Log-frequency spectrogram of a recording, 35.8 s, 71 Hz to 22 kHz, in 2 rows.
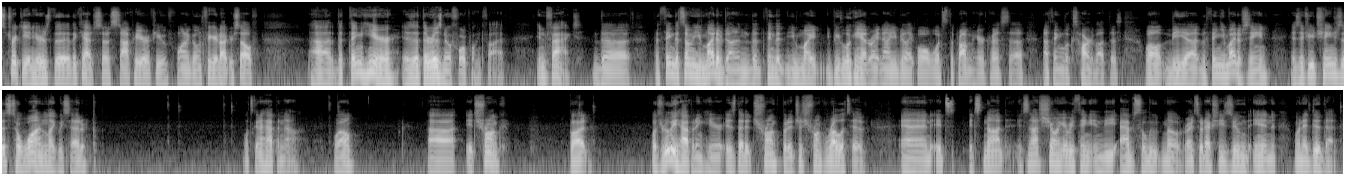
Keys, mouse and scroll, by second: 6.9 Return, 8.2 ctrl+F11, 15.9 ctrl+F12, 17.9 double click, 19.0 typing, 31.8-32.2 scroll down 1, 32.2 scroll up 1.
